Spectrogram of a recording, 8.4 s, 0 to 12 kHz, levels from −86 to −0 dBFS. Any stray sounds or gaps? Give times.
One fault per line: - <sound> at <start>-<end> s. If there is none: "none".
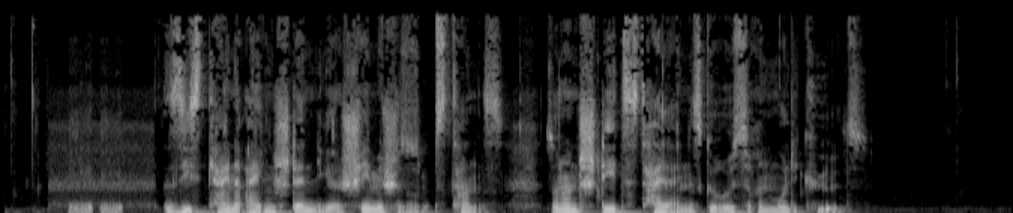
- laugh at 0.6-1.0 s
